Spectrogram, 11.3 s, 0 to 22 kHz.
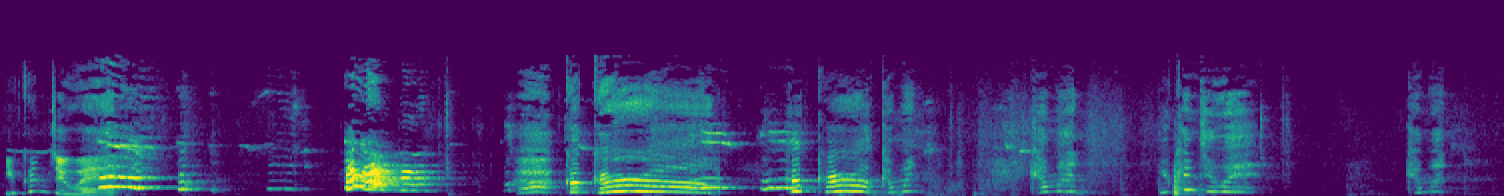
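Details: Frightened 8-week-old female German Shepherd puppy on indoor stairs whines in short rising-and-falling whimpers mixed with yelps, while a person keeps coaxing her down with encouraging words.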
